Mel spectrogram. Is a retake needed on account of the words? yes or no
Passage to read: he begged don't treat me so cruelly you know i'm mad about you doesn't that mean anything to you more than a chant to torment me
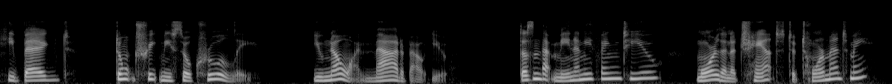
no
